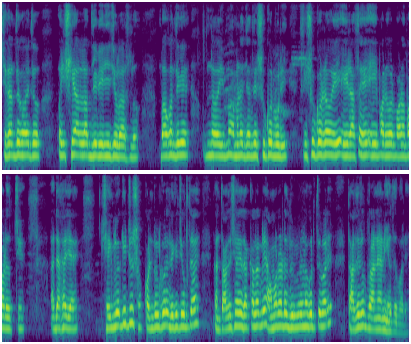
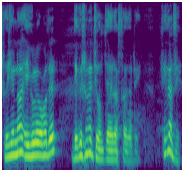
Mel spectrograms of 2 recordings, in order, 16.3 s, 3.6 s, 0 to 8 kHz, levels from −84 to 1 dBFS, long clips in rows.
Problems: continuous background conversations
